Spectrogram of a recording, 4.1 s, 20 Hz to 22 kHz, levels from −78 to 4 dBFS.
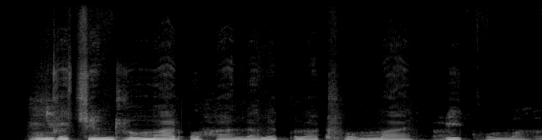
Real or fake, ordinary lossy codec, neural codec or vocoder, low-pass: fake; none; codec, 44.1 kHz, 3.4 kbps, Pupu-Codec; none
